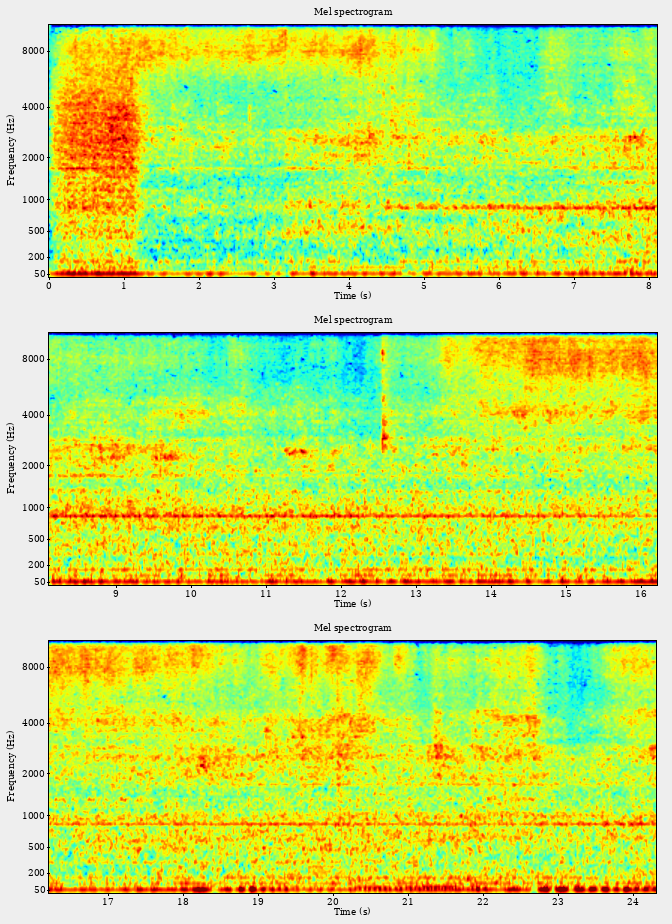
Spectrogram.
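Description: Heavy diesel engine running steadily under a low rumble, with a faint steady high tone over it.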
